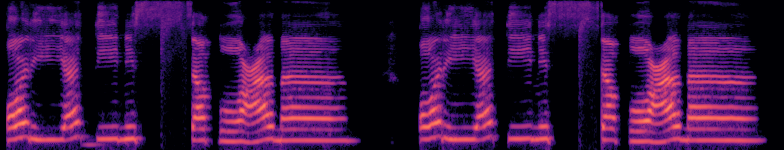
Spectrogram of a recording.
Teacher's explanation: letter तो heavy है, इस पे हमें कलकला भी करना है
